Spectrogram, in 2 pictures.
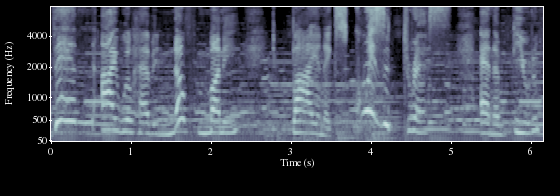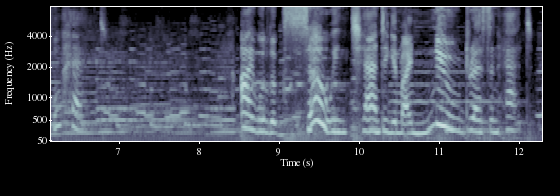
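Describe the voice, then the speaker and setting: A vain, dreamy young milkmaid from a cartoon fable. Her voice is high and swoops widely, with slow, melodramatic phrasing. Faint music plays behind her. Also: heavily acted. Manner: theatrical, drawn-out delivery. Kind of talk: children's cartoon fable acting.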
